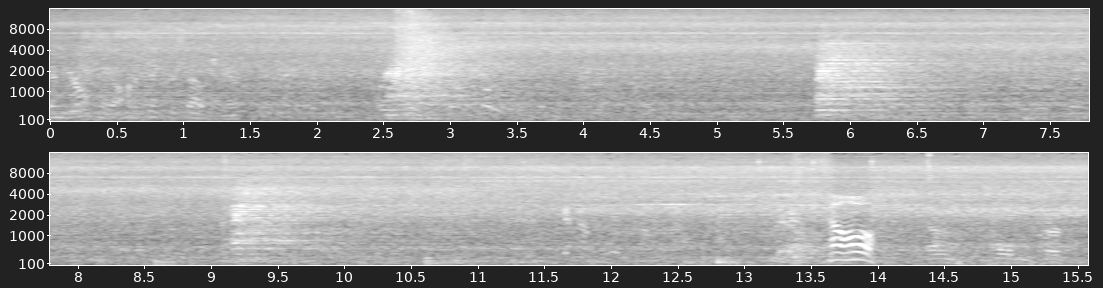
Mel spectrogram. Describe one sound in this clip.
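Metal parts clink and click.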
